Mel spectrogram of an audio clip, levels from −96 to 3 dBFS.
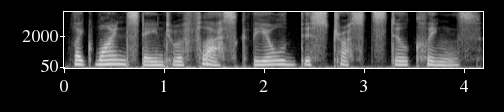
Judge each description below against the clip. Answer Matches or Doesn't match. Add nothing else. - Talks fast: Doesn't match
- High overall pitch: Matches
